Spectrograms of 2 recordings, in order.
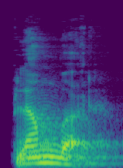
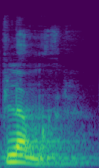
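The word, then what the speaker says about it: plumber: প্লাম্বার, না এটা প্লাম্বার না, এখানে বীর উচ্চারণটা সাইলেন্ট হবে। প্লাম্বার কাকে বলবো আমরা? মানে এটা যারা কলের পাইপের কাজ করে, উচ্চারণটা হবে প্লামার, প্লামার।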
